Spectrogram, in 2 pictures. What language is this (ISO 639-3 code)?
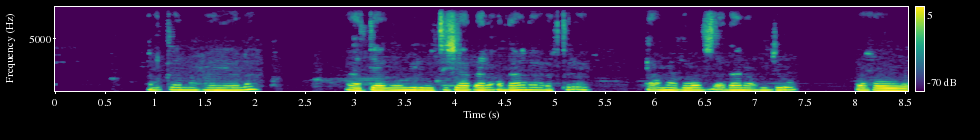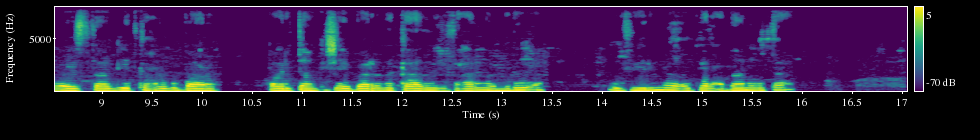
som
